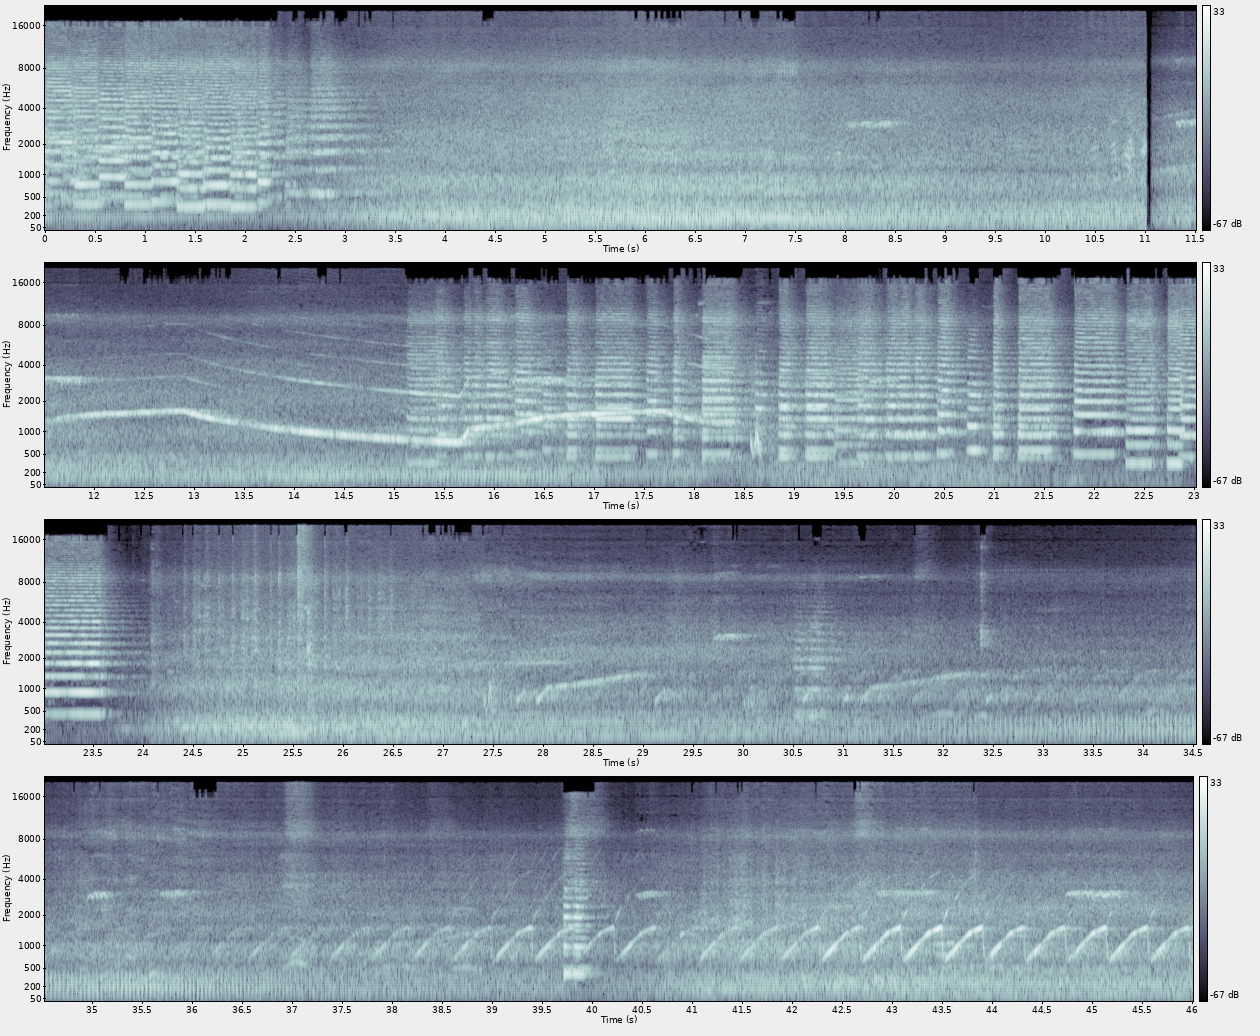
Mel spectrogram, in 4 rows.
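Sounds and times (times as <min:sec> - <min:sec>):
bus musical horn playing: 0:00.0 - 0:03.3, 0:15.4 - 0:24.0, 0:39.7 - 0:40.2
road traffic noise: 0:00.0 - 0:46.0.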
